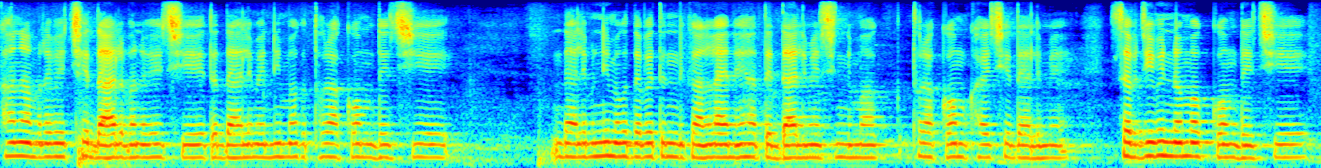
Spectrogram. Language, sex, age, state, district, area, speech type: Maithili, female, 30-45, Bihar, Samastipur, rural, spontaneous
